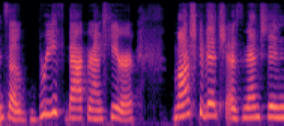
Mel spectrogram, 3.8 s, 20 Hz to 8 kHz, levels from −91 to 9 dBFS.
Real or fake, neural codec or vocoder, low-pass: fake; codec, 16 kHz in and 24 kHz out, 0.6 kbps, FireRedTTS-2 codec; 7.2 kHz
